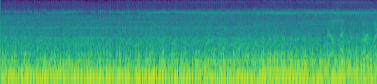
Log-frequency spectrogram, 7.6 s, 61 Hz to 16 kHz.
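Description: Ford F150 prerunner truck with a high-stall torque converter driving along, its engine producing a loud, steady low rumble and drone that persists without break throughout, with voices faintly mixed in.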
